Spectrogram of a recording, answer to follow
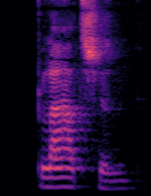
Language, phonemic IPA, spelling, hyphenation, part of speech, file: Dutch, /ˈplaːt.sə(n)/, plaatsen, plaat‧sen, verb / noun, Nl-plaatsen.ogg
- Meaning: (verb) 1. to place 2. to qualify (become eligible for some position, usually in sports); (noun) plural of plaats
